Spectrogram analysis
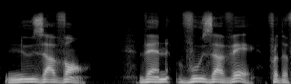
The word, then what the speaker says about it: nous avons: That is a liaison, and it's pronounced nous avons.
